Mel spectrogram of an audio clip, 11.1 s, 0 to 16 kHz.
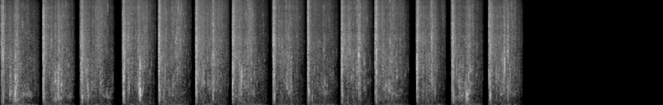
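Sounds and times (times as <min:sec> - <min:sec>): footsteps splashing in shallow water: 0:00.0 - 0:08.7.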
